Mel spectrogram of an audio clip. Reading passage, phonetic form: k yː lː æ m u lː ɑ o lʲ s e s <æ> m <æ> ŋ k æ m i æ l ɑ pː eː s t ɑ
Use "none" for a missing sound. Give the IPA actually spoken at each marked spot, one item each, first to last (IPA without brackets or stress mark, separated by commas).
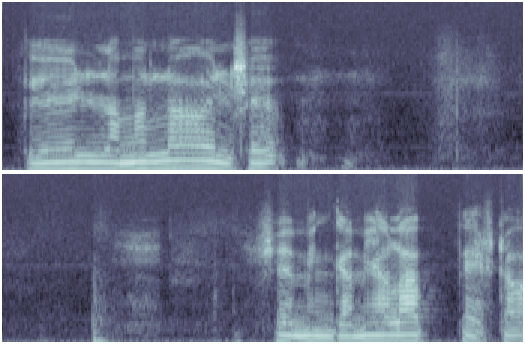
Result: e, i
